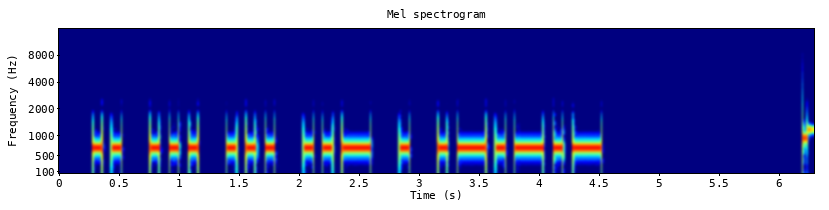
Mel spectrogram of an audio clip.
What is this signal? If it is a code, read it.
Morse code, heard as a keyed tone, about 15 wpm, 700 Hz. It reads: ISSUE.
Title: Sentences from Top 900 Words 15wpm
